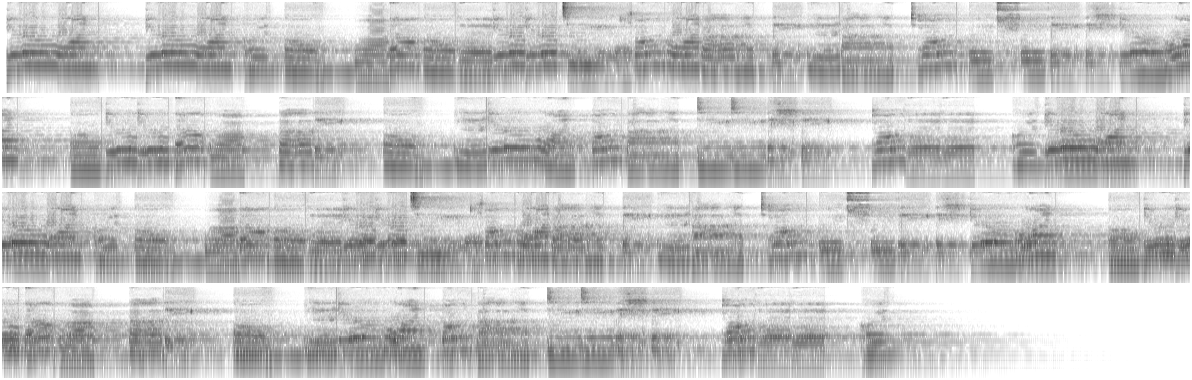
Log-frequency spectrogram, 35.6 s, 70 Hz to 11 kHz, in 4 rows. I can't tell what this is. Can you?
Vocal Chops, Female, with Harmony
Vocal Chops I sung and made for my new song. Loops twice, the second time with harmony. Female voice, heavily processed and auto-tuned. 115 bpm.
115-bpm, Autotune, Chops, Compressed, Female, Harmony, Melody, Pitch, Reverb, Tuned, Vocal, Voice, Vox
